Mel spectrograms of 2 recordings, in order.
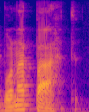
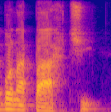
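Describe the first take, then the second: First: The final e is only a faint shadow. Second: The final e is pronounced clearly and strongly. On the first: The speaker calls it right. "sem um E muito forte, ... fica uma sombrinha dele ali" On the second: The speaker calls it wrong. "Não é Bonaparte"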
